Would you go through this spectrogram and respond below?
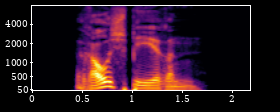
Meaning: plural of Rauschbeere
- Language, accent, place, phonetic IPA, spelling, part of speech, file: German, Germany, Berlin, [ˈʁaʊ̯ʃˌbeːʁən], Rauschbeeren, noun, De-Rauschbeeren.ogg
